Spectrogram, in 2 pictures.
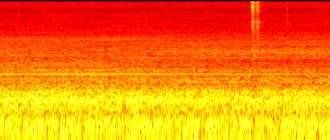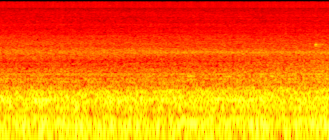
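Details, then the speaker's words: Gas furnace with an on/off heating fault, after the burner flame is established: the large blower motor at the bottom runs with a steady, even whoosh and faint hum plus one light click, no grinding or squeal; normal. "Alright. The flame is blowing. Now the blower motor will turn on, which is down here, the big one."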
